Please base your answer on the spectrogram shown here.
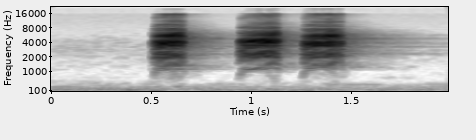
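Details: A lure recording of a lesser green leafbird for a mute bird that rarely sings: three loud, rasping, buzzy notes with short gaps between them.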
